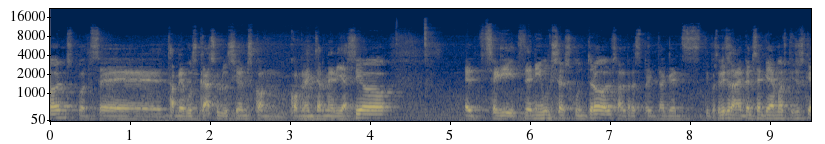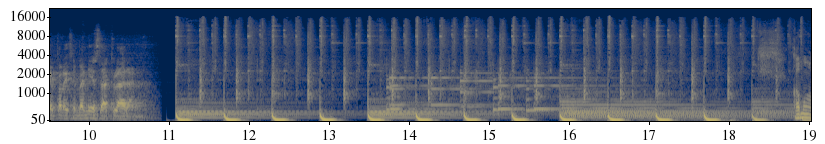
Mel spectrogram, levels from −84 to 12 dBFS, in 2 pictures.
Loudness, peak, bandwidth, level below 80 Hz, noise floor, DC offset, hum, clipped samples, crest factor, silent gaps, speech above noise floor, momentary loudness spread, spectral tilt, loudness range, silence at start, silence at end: -21 LUFS; -4 dBFS; 16.5 kHz; -24 dBFS; -40 dBFS; under 0.1%; none; under 0.1%; 16 dB; none; 18 dB; 9 LU; -5.5 dB/octave; 3 LU; 0 s; 0 s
